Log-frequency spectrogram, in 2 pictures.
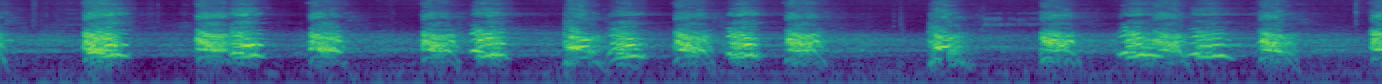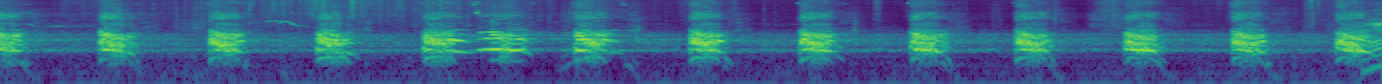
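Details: Two Treeing Walker Coonhounds barking: loud, rapid, rough barks repeated nearly twice a second, overlapping in places, with a person briefly exclaiming afterward.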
